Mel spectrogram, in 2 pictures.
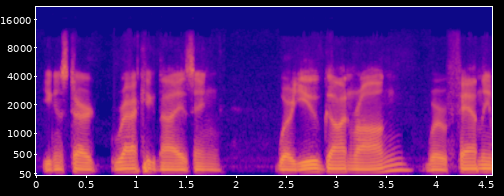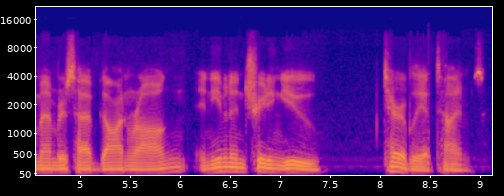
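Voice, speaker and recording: Podcast guest: man with a very deep, smooth, loud voice, earnest storyteller, dry close sound. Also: no echo. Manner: earnest, with frequent "uh" and "um". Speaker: former police officer. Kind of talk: conversational personal storytelling.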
